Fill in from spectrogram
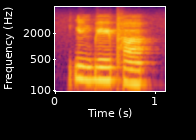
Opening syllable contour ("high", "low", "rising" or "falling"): high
